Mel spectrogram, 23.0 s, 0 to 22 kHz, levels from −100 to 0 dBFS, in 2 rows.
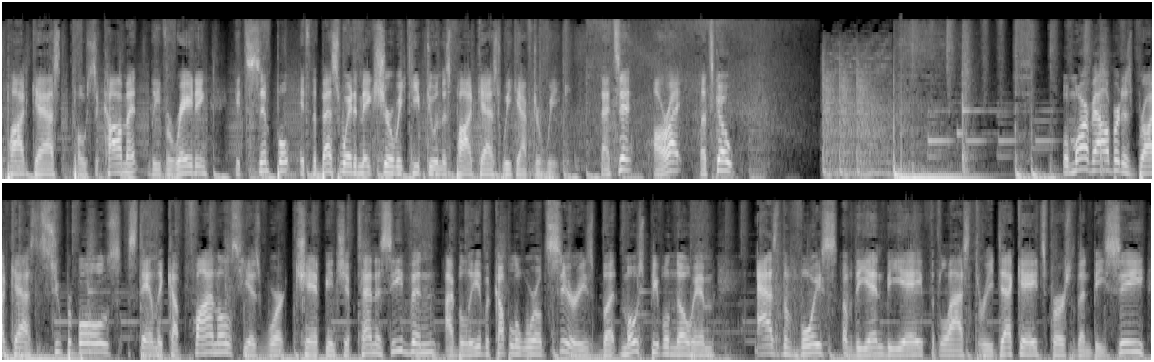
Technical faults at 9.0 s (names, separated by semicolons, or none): overlap between stream segments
